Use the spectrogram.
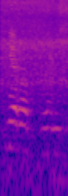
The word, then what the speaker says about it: European: आ रहा है, इसका फोनेटिक साउंड यो ऐसे आ रहा है, वाई यू से आ रहा है, ठीक है. तो जब वाई यू से आ रहा है, इसका मतलब ये ई साउंड यहाँ पे प्रोनाउंस नहीं हो रहा है, इसलिए हमने ही इज़ नॉट अ यूरोपियन.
